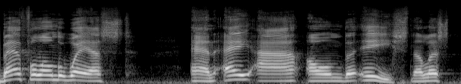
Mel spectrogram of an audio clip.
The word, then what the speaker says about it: Ai: And Ai, spelled in this case of the Old Testament, H-A-I, but pronounced like the two letters Ai, that is an area and town that means ruin.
